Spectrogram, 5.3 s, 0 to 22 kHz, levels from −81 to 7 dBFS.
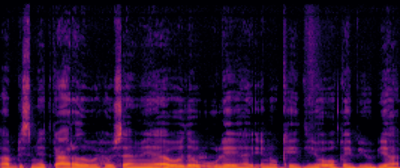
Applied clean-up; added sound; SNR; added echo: none; none; none; none.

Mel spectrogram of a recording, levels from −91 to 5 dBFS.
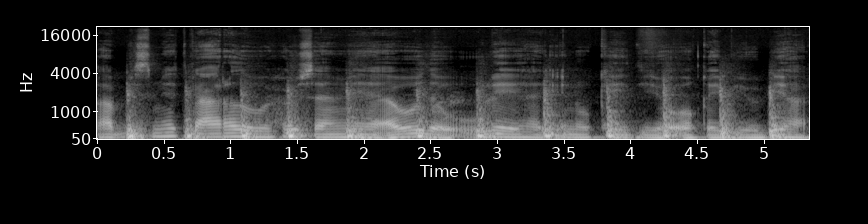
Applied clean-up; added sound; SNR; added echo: none; Hammer; 1 dB; none.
